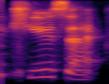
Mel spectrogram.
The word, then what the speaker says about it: Cusack: Cusack, and I'm not even sure, am I pronouncing it correctly? Well, we say Cusack.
